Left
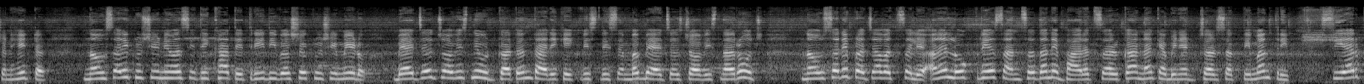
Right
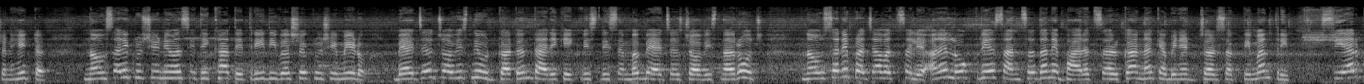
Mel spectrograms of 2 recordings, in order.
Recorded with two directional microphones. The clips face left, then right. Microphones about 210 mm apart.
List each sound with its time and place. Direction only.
0.0 s speech: 50° left (ahead or behind)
